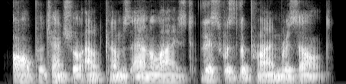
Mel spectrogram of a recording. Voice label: happy; fertig classic games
